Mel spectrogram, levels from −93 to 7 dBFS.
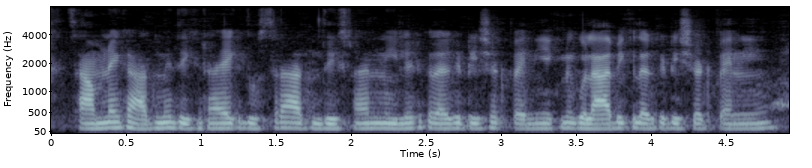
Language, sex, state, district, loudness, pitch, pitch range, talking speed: Hindi, male, Jharkhand, Jamtara, -27 LUFS, 120 Hz, 115-125 Hz, 290 wpm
